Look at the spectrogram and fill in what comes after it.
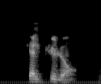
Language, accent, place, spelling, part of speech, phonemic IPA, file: French, France, Lyon, calculons, verb, /kal.ky.lɔ̃/, LL-Q150 (fra)-calculons.wav
- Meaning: inflection of calculer: 1. first-person plural present indicative 2. first-person plural imperative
